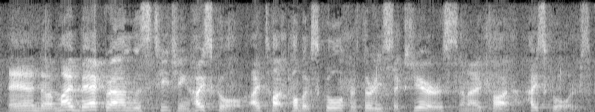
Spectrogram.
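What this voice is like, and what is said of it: Foreign accent, talks fairly fast. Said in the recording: “I guess as you say, I have an accent ... my general speed is a little bit faster than a lot”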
